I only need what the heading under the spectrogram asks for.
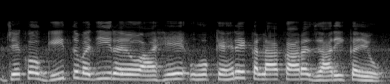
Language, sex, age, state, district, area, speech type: Sindhi, female, 45-60, Maharashtra, Thane, urban, read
